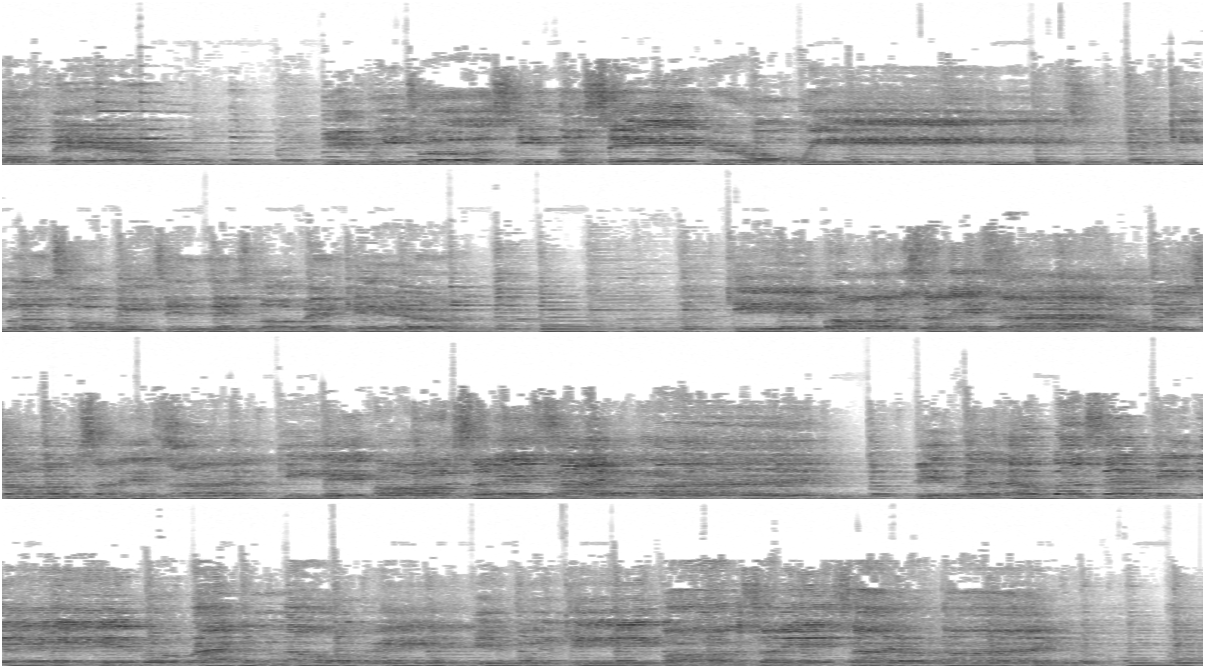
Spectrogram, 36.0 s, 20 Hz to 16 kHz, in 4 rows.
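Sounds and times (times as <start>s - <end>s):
men singing in harmony: 0.0s - 1.4s, 2.5s - 12.5s, 14.4s - 35.4s
mandolin and acoustic strings: 0.0s - 36.0s
upright bass plucking: 0.0s - 36.0s.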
